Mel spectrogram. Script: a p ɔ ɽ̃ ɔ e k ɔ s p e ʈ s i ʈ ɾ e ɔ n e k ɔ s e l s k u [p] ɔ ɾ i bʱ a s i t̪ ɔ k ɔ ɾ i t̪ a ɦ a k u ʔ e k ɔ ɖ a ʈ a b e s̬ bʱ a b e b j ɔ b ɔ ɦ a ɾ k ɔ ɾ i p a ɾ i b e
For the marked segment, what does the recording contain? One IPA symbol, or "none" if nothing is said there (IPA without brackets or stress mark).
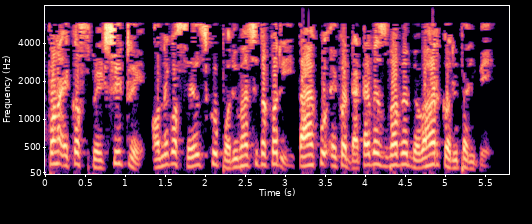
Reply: p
